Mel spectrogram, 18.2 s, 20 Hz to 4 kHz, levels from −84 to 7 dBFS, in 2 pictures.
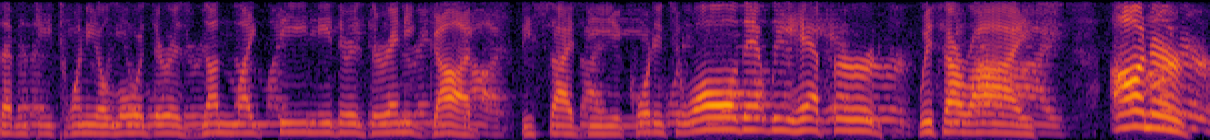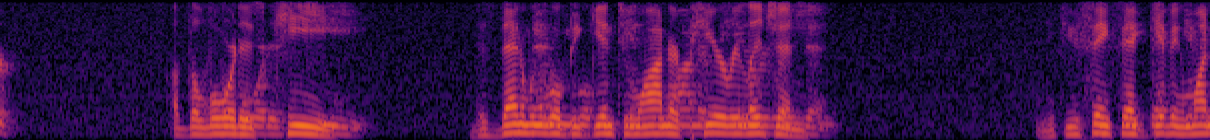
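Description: Speech with an echo with no canceller, running the whole way through. Every phrase returns about a fifth of a second later, roughly 11 dB quieter and thin. The far end's loudspeaker feeds its microphone, and nothing removes that copy. The call path's 4 kHz ceiling points to a narrowband codec such as G.711.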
